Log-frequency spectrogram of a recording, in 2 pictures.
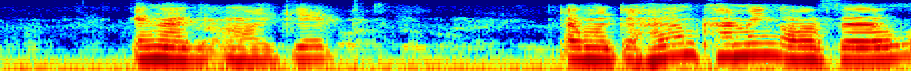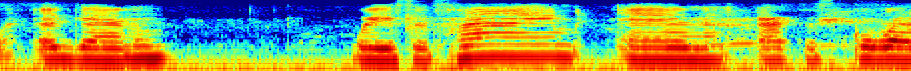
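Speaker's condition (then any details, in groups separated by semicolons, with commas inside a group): Werdnig-Hoffmann disease type 2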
